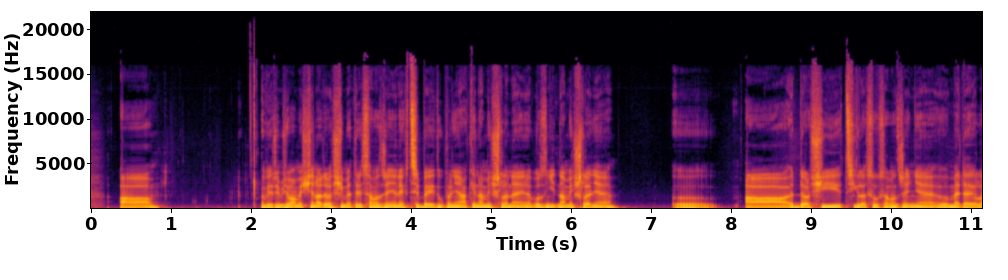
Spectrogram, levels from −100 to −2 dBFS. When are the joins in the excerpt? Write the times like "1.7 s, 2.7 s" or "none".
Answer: 8.1 s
